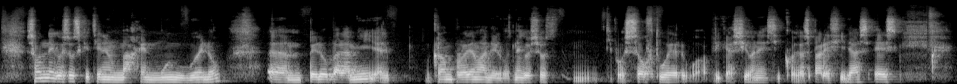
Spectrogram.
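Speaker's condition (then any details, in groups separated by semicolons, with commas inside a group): No condition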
